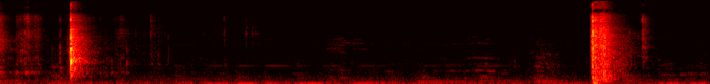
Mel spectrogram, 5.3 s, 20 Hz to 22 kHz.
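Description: Two sharp snapping shots from a Crosman 760 Pumpmaster air rifle, several seconds apart, close and crisp over quiet outdoor background with a faint murmur.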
